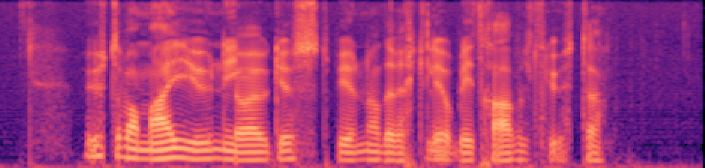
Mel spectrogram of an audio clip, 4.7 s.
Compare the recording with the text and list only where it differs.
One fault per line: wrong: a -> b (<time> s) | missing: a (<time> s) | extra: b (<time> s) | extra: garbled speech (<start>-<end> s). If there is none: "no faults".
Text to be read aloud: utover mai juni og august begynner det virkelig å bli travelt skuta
no faults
